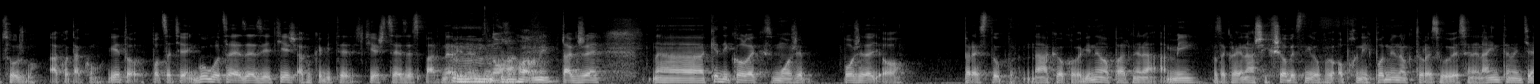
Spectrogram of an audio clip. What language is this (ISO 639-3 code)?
slk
